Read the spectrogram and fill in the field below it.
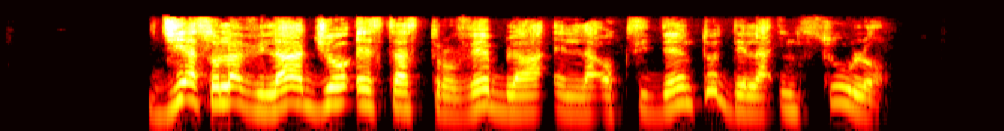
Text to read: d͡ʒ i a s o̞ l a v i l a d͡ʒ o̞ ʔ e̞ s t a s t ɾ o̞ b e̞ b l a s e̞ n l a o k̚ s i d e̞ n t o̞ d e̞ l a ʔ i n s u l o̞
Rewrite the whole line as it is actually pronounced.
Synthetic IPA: d͡ʒ i a s o̞ l a v i l a d͡ʒ o̞ ʔ e̞ s t a s t ɾ o̞ v e̞ b l a e̞ n l a o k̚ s i d e̞ n t o̞ d e̞ l a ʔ i n s u l o̞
